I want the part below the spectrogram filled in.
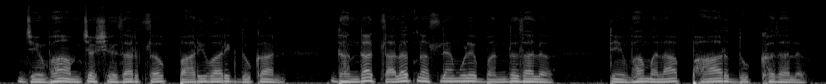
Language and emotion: Marathi, sad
